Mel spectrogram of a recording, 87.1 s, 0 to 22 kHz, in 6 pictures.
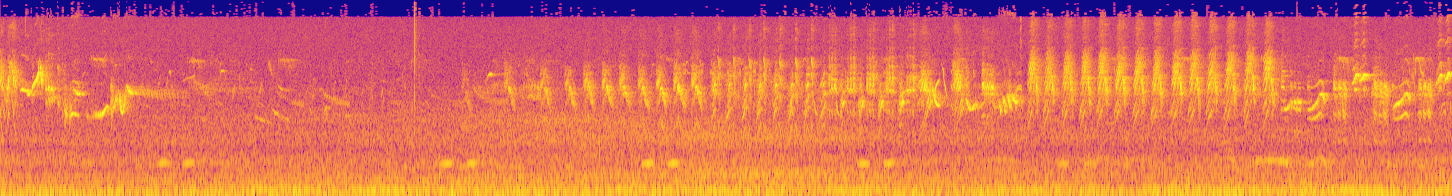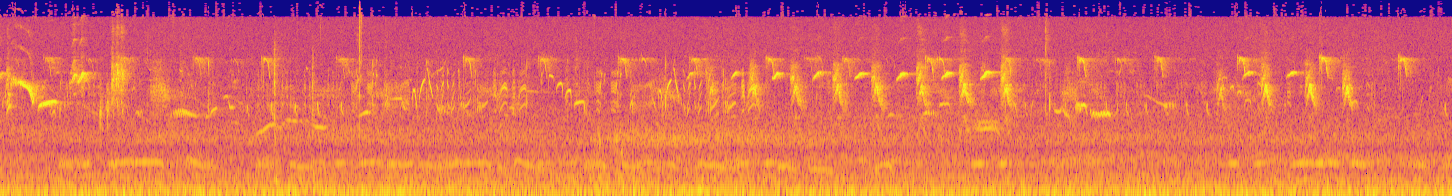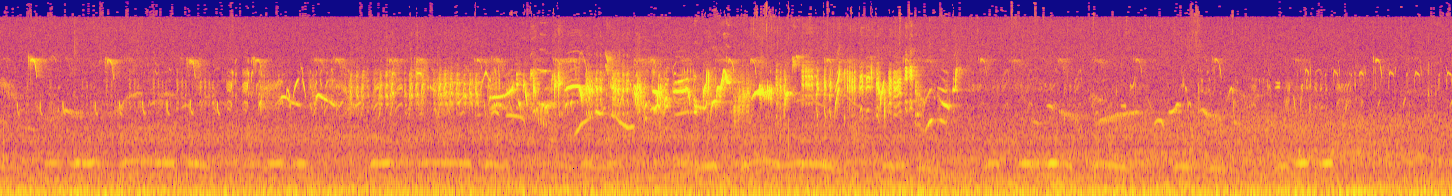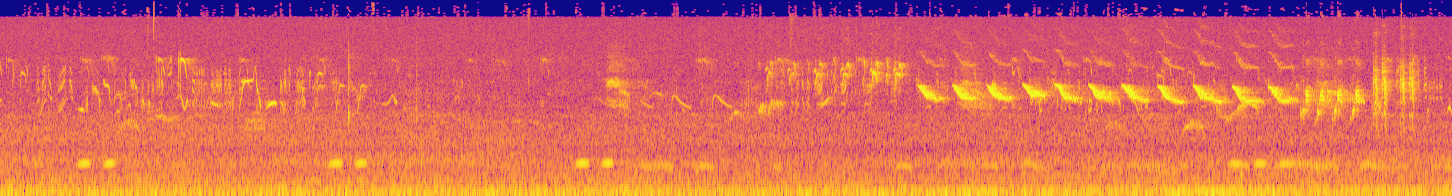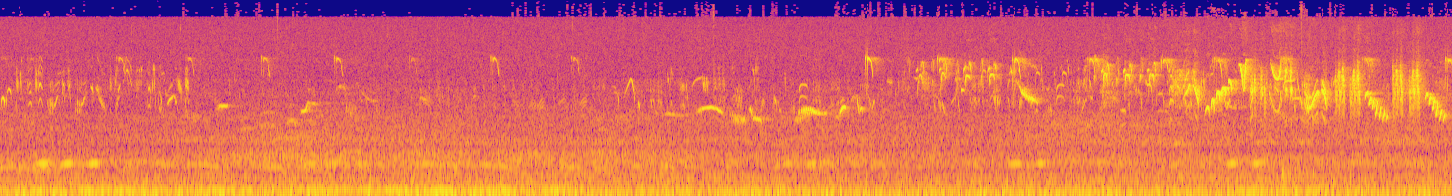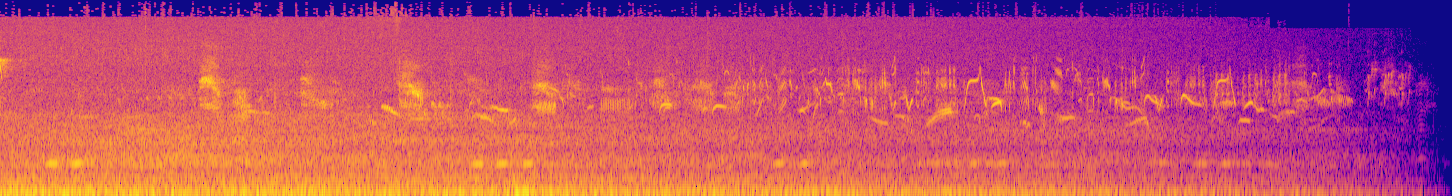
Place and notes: La Faute-sur-Mer, France - Eurasian Blackcap
Here, 29 persons died because of a terrible tempest called Xynthia. All houses were destroyed. Now the place is a golf.
You can here the very excited Eurasian Blackcap, the Eurasian Hoopoe (hou-hou-hou) and the Zitting Cisticola (zzi zzi zzi...).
